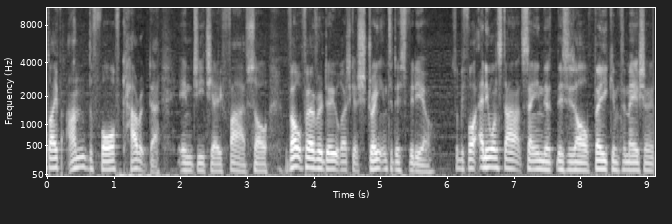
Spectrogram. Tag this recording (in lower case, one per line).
music
speech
